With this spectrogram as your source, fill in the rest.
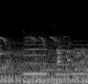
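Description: A young gamefowl stag clucks close by, a short burst of low, throaty fowl calls against faint background noise.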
